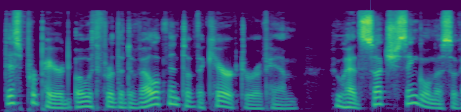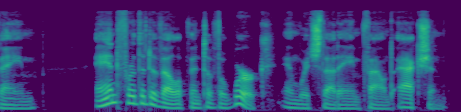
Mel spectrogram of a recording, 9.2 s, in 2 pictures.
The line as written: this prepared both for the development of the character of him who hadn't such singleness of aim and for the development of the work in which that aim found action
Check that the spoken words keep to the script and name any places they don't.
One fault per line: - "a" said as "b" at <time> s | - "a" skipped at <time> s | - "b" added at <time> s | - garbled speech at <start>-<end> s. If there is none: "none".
- "hadn't" said as "had" at 3.4 s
